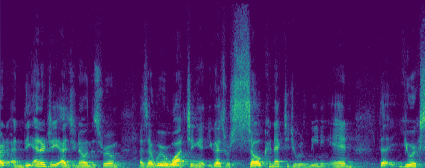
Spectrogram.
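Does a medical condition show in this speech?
No.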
